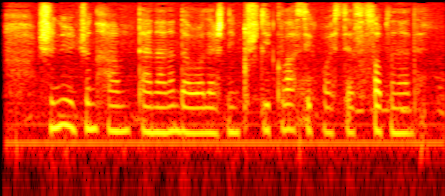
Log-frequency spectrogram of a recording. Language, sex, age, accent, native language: Uzbek, female, 18-24, Toshkent shahri, Uzbek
